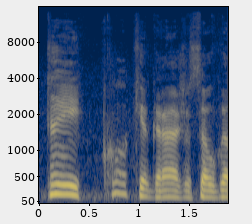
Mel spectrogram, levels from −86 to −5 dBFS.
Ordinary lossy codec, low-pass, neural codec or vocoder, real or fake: MP3, 96 kbps; 14.4 kHz; codec, 44.1 kHz, 3.4 kbps, Pupu-Codec; fake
